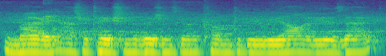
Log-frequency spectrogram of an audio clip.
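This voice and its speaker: A middle-aged American man from Detroit giving earnest, deliberate explanations in an informal interview. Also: mid-range voice, completely flat delivery, lo-fi sound. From Detroit, United States. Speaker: interviewee, ministry founder. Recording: roomy echo with clear background noise.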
